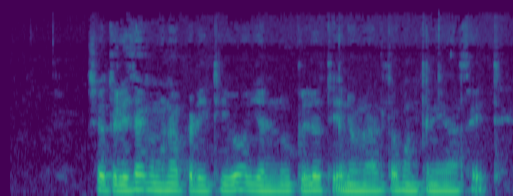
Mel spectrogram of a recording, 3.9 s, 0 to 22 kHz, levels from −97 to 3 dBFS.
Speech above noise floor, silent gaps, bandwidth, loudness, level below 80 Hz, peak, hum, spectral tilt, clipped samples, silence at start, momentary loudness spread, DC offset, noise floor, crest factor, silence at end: 43 dB; none; 14 kHz; -32 LUFS; -64 dBFS; -16 dBFS; none; -8.5 dB/octave; under 0.1%; 0.65 s; 4 LU; under 0.1%; -74 dBFS; 16 dB; 0.1 s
